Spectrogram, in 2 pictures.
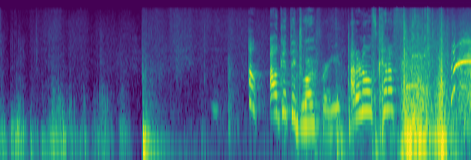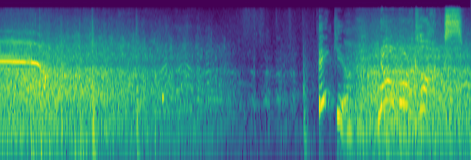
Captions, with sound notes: Oh, I'll get the drawer for you. I don't know, it's kinda full. [screaming] Thank you. No more clocks.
